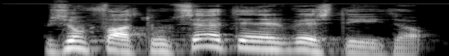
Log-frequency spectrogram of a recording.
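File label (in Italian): "sette", vocabolario dialettale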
